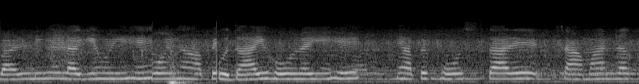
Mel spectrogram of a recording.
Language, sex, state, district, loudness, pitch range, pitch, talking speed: Hindi, female, Uttar Pradesh, Jyotiba Phule Nagar, -24 LUFS, 250-265 Hz, 255 Hz, 130 wpm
